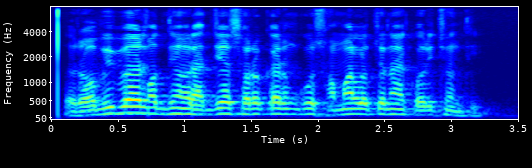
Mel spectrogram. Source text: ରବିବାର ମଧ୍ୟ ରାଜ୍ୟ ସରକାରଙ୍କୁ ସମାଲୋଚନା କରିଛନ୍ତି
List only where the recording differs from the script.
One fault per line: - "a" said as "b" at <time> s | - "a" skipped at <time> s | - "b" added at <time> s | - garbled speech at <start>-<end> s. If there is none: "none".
none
